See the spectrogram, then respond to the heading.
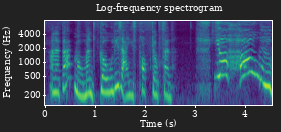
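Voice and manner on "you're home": loud, high-pitched greeting; delighted shout. A narrator's reading. Goldie hugs each returning bear, happy shout. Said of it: "Goldie shouted".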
